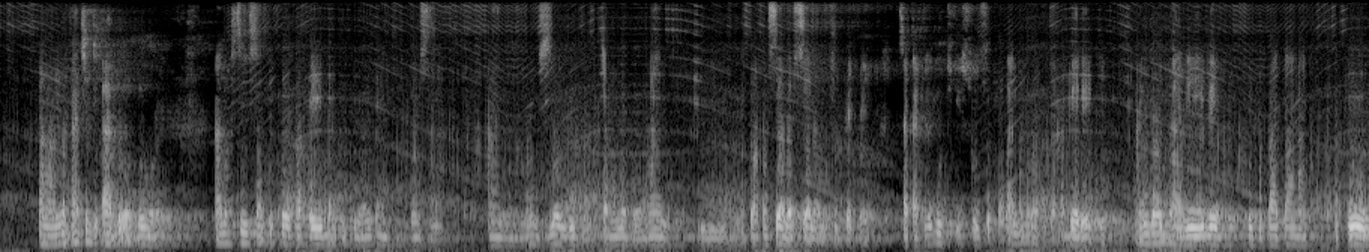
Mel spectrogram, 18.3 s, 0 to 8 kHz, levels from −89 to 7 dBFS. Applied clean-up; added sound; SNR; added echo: neural separator model SepFormer DNS4.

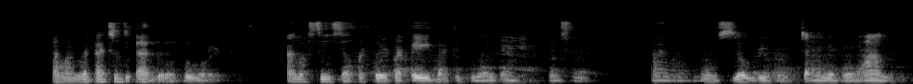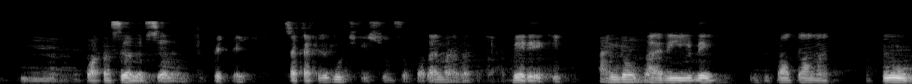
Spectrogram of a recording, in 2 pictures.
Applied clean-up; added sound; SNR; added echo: neural mask model DeepFilterNet 3.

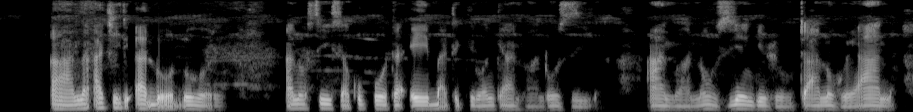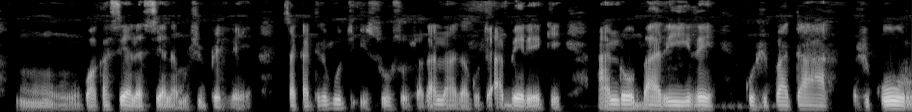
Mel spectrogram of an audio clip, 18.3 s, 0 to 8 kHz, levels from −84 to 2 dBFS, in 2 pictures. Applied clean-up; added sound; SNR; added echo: none; none; none; none.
